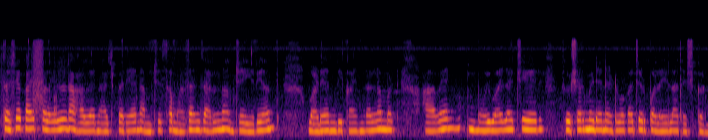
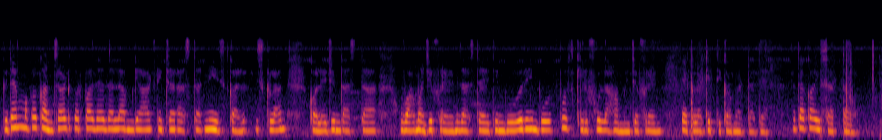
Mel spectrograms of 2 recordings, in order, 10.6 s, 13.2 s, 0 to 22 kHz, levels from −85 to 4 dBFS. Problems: constant background noise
